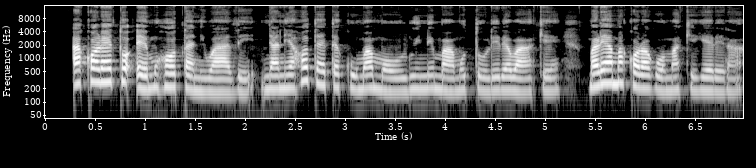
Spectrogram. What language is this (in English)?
Kikuyu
